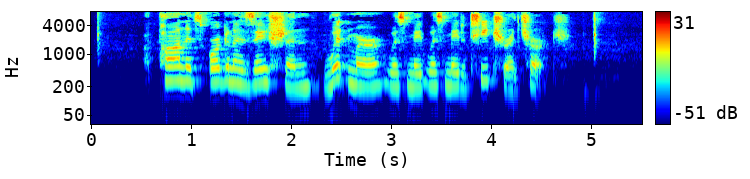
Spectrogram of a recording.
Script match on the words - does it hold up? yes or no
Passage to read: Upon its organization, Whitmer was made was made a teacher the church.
yes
